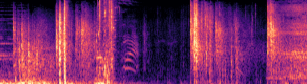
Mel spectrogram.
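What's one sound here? Single pistol shots crack.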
